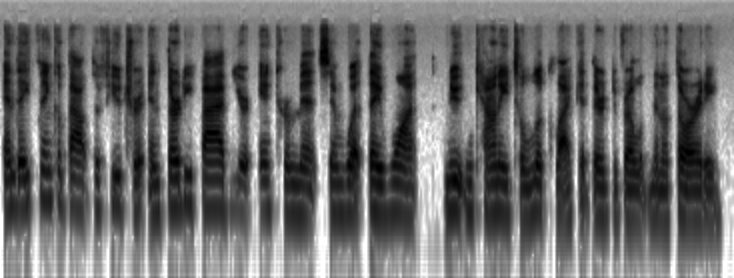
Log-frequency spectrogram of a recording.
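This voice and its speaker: A woman board director giving earnest, polite, measured remarks in a virtual meeting. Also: low-pitched, steady tone, darkish tone, dry recording.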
